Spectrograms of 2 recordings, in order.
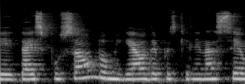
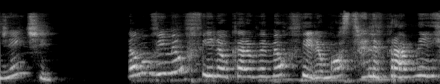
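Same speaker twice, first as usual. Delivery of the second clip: eager demand; 6 semitones higher than usual. Retold or imitated. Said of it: "falei assim".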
